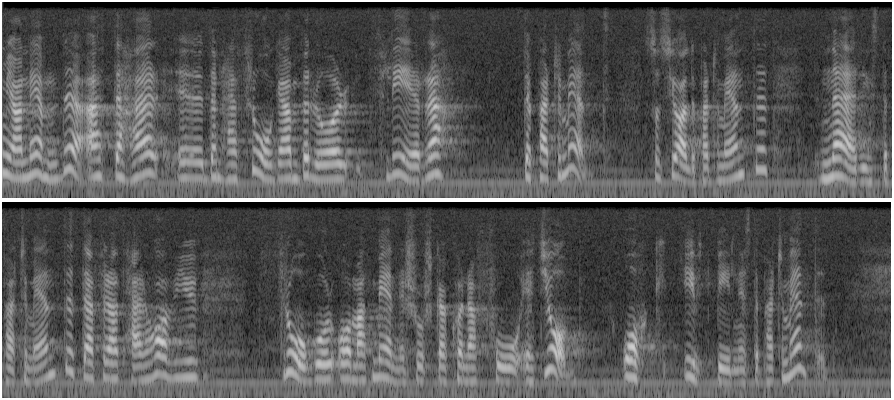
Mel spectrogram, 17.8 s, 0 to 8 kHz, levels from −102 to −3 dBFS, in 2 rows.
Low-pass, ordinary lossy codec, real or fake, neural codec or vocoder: 7.2 kHz; AAC, 48 kbps; real; none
